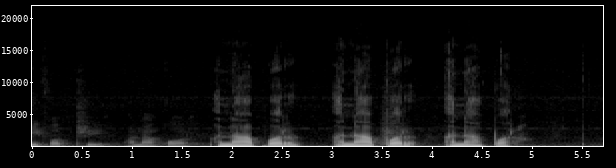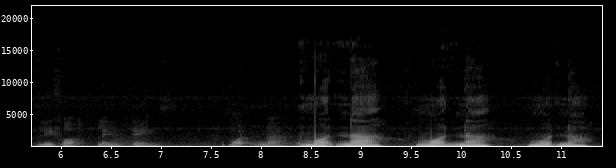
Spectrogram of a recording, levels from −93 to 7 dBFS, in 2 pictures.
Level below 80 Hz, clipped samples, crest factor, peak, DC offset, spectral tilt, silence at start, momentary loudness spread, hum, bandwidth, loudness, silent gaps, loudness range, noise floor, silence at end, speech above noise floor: -56 dBFS; under 0.1%; 18 dB; -18 dBFS; under 0.1%; -9.5 dB/octave; 0 s; 22 LU; none; 8.2 kHz; -33 LUFS; none; 14 LU; -64 dBFS; 0.15 s; 30 dB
